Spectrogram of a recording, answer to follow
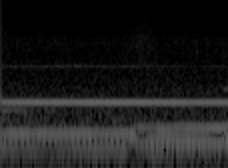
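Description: Pipe organ playing slow, soft held chords of pure, flute-like tones, the chord changing about a second in.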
